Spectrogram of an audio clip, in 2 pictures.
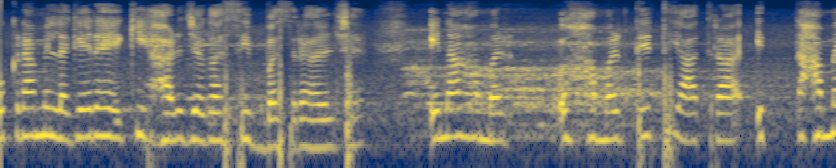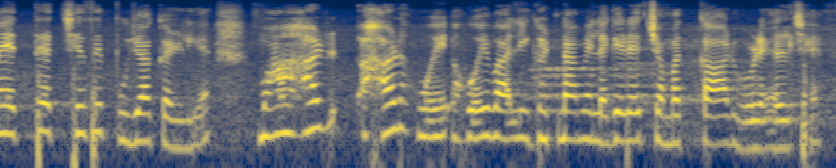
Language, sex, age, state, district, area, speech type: Maithili, female, 30-45, Bihar, Purnia, urban, spontaneous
